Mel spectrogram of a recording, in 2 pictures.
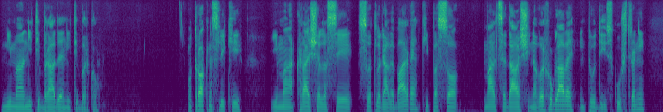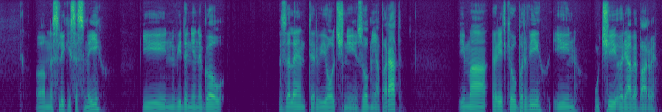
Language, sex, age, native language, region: Slovenian, male, 18-29, Slovenian, Central Slovenia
